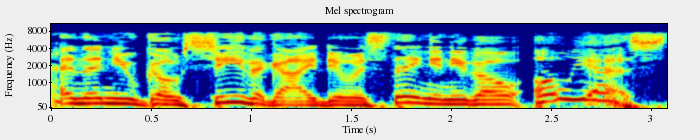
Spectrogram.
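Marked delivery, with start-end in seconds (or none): 2.4-3.1 much higher, acted lightbulb moment; dawning realization. Host acts out seeing a friend's real talent, high-pitched realization. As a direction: pitch it way up as if suddenly remembering.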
